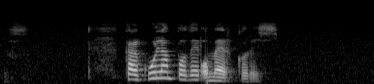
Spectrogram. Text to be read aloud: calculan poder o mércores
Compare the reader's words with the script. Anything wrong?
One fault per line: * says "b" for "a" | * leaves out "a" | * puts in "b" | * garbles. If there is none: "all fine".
all fine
